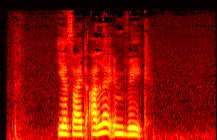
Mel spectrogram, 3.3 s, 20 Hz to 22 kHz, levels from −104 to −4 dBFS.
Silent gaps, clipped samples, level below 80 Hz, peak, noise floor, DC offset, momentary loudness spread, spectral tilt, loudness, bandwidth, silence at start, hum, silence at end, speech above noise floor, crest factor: none; under 0.1%; -68 dBFS; -12 dBFS; -65 dBFS; under 0.1%; 5 LU; -6.5 dB/octave; -27 LUFS; 16 kHz; 0.2 s; none; 1.05 s; 39 dB; 18 dB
